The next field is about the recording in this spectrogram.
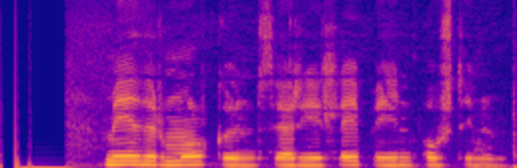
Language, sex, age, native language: Icelandic, female, 13, Icelandic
